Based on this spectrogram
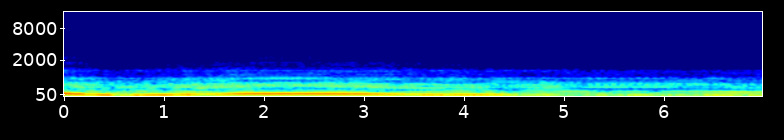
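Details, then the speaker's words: Toyota towed in as no-start, misdiagnosed elsewhere as a failed fuel pump; on restart while partially flooded, a deep low rumble swells then eases and steadies over several seconds as excess fuel clears. "What we're going to do is we're going to start it up first, and like I said, this thing will be partially flooded. That's normal."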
